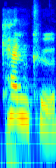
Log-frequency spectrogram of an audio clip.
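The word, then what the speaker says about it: Kenku: looking I want to make sure I'm pronouncing this correctly ken ku that's the name of the race right yes yeah a very kind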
